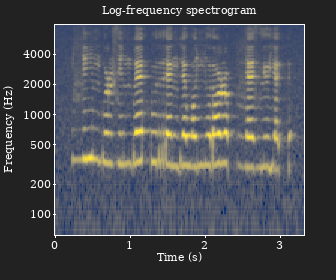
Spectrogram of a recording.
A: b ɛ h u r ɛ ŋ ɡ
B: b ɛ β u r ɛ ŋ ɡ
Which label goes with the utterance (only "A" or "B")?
A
